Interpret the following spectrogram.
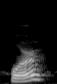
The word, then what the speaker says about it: Ur: abraham is living here in a city called or okay or or you are spelled as you are pronounced as or and this is in sumeria okay and this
